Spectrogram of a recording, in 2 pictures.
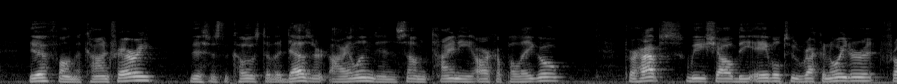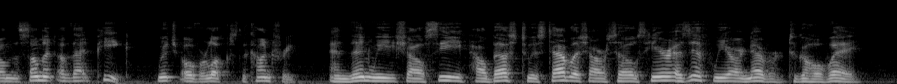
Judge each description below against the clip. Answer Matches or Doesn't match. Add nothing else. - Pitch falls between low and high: Matches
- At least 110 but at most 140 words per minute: Doesn't match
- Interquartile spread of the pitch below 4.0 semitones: Matches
